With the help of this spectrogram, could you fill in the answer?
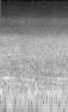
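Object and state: Nothing is struck.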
